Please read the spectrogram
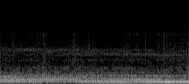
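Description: A large bus's engine rumbles low and steady as it pulls in to one of its regular stops, a constant idling drone with a deep hum, no voices or other sounds over it.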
